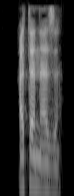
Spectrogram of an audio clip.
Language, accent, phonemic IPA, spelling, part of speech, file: French, France, /a.ta.naz/, Athanase, proper noun, LL-Q150 (fra)-Athanase.wav
- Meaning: a male given name from Ancient Greek, equivalent to English Athanasius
